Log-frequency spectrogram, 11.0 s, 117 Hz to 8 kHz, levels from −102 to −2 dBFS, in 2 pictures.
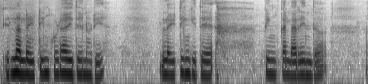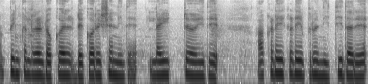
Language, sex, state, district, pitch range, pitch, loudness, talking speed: Kannada, female, Karnataka, Shimoga, 180-200 Hz, 185 Hz, -21 LUFS, 115 wpm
